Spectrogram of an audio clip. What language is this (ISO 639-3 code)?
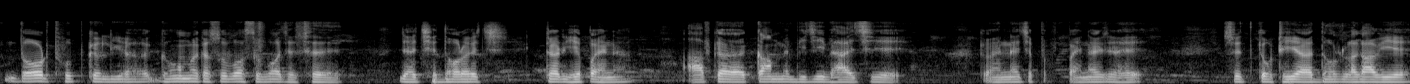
mai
